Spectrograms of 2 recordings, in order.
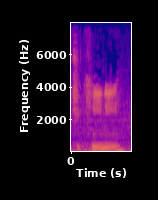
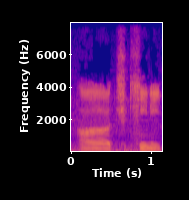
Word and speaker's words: Cecchine: of my first of my last name or how you pronounce the first part of checkpoint news so it's c ec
